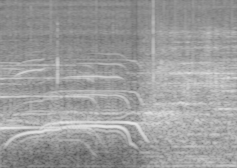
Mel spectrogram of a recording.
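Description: Audience cheering, with several long high-pitched whoops and screams held over one another, over music.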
